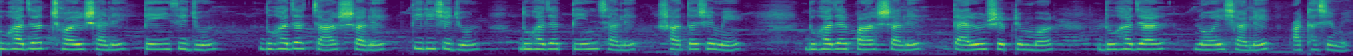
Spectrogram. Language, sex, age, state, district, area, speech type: Bengali, female, 18-30, West Bengal, Bankura, urban, spontaneous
